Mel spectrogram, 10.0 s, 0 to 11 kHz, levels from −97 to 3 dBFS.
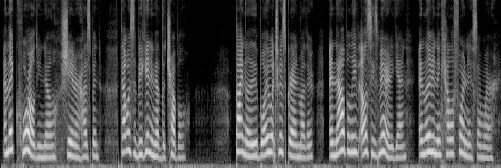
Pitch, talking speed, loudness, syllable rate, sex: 260 Hz, 195 wpm, -17 LUFS, 7.1 syllables/s, female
